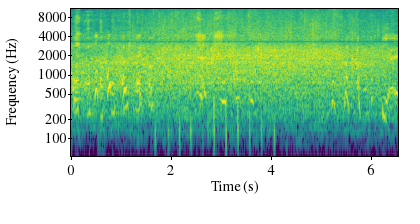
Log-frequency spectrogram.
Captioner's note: applause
